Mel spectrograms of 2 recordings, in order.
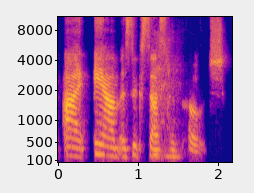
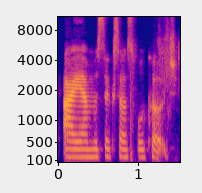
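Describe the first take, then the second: First: It is said powerfully and with certainty. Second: It is said plainly and weakly.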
